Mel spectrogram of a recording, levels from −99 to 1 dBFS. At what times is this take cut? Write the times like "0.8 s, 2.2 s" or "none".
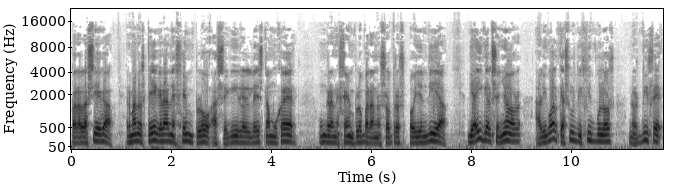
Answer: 0.9 s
